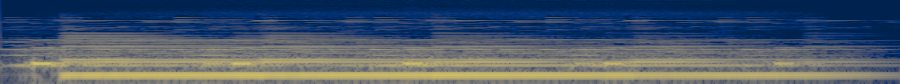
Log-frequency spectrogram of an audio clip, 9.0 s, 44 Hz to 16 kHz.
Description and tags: Echo Lab Loops v2
electric, echo, guitar, samples, delay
